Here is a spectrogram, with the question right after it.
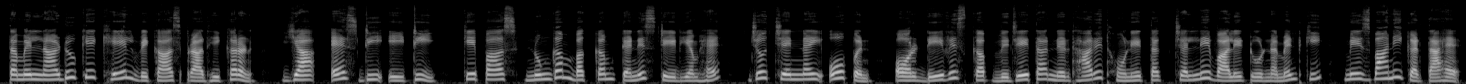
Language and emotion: Hindi, neutral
